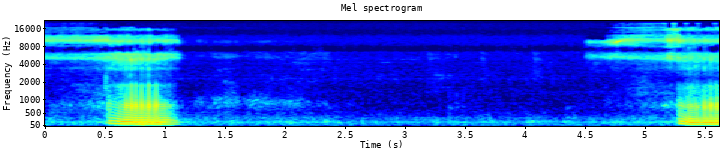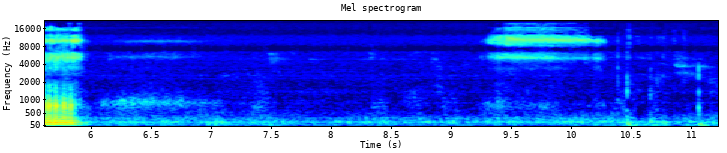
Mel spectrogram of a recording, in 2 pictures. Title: BOSTON TERRIER SNORING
